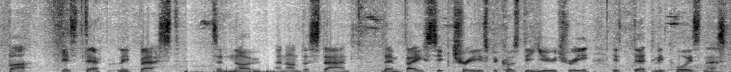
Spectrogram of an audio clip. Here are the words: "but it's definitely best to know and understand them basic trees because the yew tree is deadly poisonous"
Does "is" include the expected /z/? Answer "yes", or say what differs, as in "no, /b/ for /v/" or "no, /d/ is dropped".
yes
